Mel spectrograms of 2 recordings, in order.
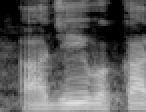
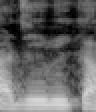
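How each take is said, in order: First: आजीवका with a short "a" after v, not "i"; misspelled form. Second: आजीविका with a clear "i" after v; correct form. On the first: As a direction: read out आजीवका as written, "jee-va-kaa". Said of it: "आजीविका की अशुद्ध वर्तनी है". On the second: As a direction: say आजीविका as "aa-jee-vi-kaa". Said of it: "जबकि होती क्या". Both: Shown as a demonstration.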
